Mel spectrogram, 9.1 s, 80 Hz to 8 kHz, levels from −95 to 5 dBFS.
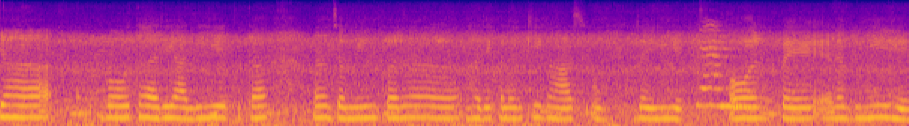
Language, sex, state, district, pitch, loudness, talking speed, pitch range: Hindi, female, Bihar, Sitamarhi, 220 Hz, -16 LUFS, 125 wpm, 210-225 Hz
